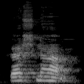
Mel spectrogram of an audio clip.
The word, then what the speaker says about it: कृष्ण: प्रभु का नाम है कृष्ण, श्री कृष्ण शरणम मम, ये प्रभु का नाम है। और हम अक्सर गलत उच्चारण करते हैं।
